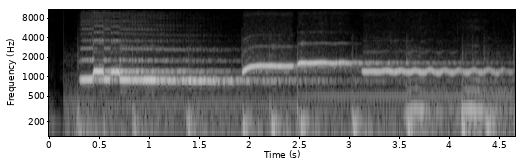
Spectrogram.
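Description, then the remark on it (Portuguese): A long, shrill human whistle holds steady notes, stepping up in pitch a couple of times, over a steady pulsing low thump that keeps a slow rhythm throughout. “Nunca assobie de volta para um assobio desconhecido, amigo.”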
